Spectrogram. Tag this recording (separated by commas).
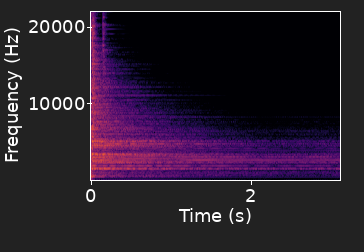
Percussion, Musical instrument, Cymbal, Music, Hi-hat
